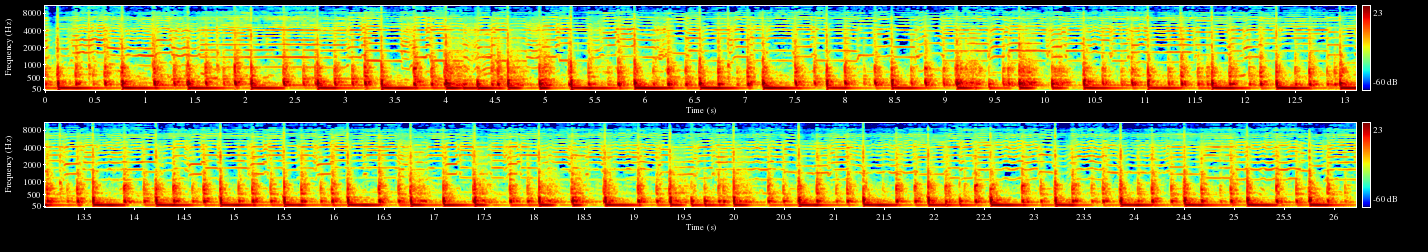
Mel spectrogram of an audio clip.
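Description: Live folk dance music: a davul (large double-headed bass drum) beats a steady dance rhythm, about two strokes a second, under a shrill, wavering reed-pipe melody, in the manner of a davul and zurna band.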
